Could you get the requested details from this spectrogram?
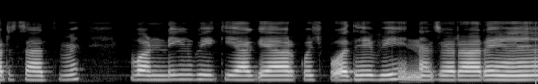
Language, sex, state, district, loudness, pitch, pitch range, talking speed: Hindi, female, Jharkhand, Deoghar, -16 LUFS, 210 Hz, 205-220 Hz, 155 wpm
